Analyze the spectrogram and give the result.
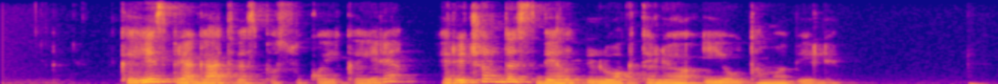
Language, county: Lithuanian, Klaipėda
